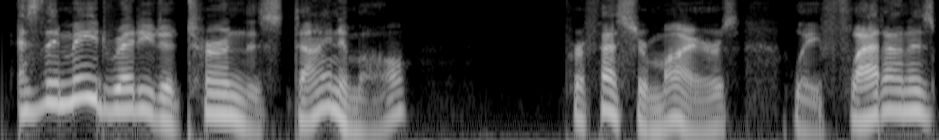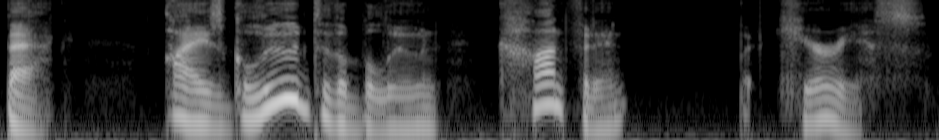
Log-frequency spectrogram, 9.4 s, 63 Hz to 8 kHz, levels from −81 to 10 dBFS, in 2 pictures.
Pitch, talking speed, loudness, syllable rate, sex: 135 Hz, 145 wpm, -21 LUFS, 4.6 syllables/s, male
